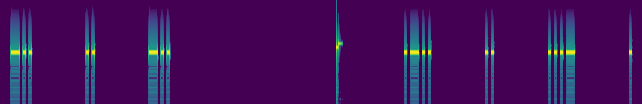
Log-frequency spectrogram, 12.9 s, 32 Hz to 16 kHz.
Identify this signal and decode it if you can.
Morse code, heard as a keyed tone, about 20 wpm, spaced as for 7 wpm, 700 Hz. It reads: DID LIVE
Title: 6x Character Spacing - Top 300 Words - 20wpm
